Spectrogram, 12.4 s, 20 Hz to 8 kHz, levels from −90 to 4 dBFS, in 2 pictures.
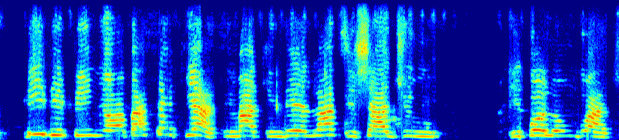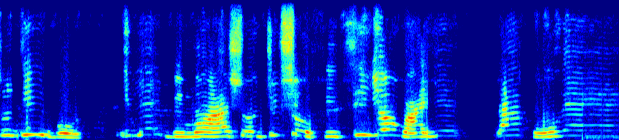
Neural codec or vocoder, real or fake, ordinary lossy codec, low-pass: none; real; none; none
